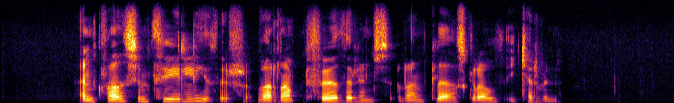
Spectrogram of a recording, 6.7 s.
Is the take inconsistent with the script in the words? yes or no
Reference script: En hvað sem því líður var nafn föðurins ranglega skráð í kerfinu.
no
